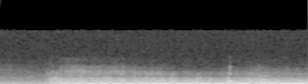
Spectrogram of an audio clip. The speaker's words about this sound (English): I got out of the car. I stood on the sidewalk and watched him drive away.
